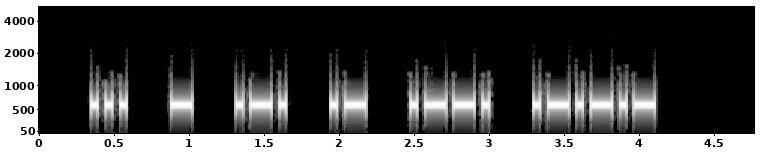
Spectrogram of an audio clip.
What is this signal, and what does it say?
Morse code, heard as a keyed tone, about 25 wpm, spaced as for 18 wpm, 600 Hz. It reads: STRAP.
